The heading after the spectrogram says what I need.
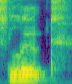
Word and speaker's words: slut: I think it's sloot. Oh, sloot. Okay. Yes. Yeah. Extend the ooh part, the U. Put a little umlaut over it. It's sloot. Because I have a theory on what I think this song is.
